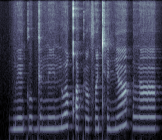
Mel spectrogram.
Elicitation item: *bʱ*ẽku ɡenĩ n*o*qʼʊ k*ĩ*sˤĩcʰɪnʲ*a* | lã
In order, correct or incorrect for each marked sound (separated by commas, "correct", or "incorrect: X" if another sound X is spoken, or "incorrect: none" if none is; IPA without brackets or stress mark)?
incorrect: b, incorrect: u, incorrect: ẽ, incorrect: ã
